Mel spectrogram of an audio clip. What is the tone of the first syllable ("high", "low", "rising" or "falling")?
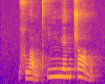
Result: low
